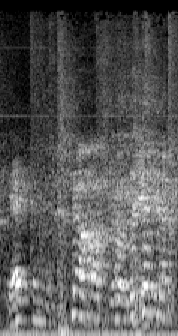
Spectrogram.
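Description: Only speech: people talking, not clear enough for the words to be made out.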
